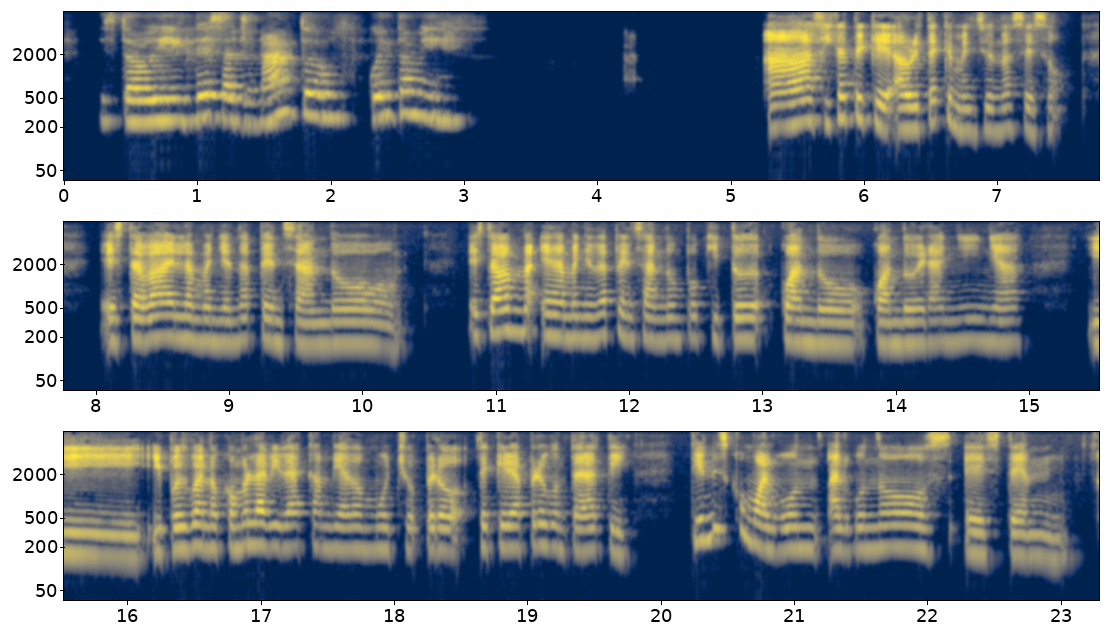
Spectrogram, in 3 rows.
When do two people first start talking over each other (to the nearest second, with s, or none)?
none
